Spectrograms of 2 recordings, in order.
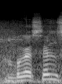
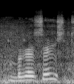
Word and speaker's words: ब्रुसेल्स: Belgium की राजधानी ब्रसेल्स होगी। ब्रसेल्स थोड़ा यहाँ स्पेलिंग गलत है, तो ब्रसेल्स नहीं होता है, ये ब्रुसेल्स होता है।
